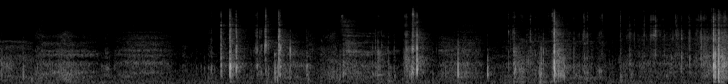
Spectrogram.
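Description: A knife slitting the clear plastic shrink-wrap on a small cardboard box, then the film being peeled off. A soft scratching comes first, then sharp crinkles and crackles from about two seconds in.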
